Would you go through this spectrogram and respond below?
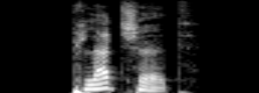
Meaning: second-person plural subjunctive I of platschen
- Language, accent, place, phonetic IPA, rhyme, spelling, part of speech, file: German, Germany, Berlin, [ˈplat͡ʃət], -at͡ʃət, platschet, verb, De-platschet.ogg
